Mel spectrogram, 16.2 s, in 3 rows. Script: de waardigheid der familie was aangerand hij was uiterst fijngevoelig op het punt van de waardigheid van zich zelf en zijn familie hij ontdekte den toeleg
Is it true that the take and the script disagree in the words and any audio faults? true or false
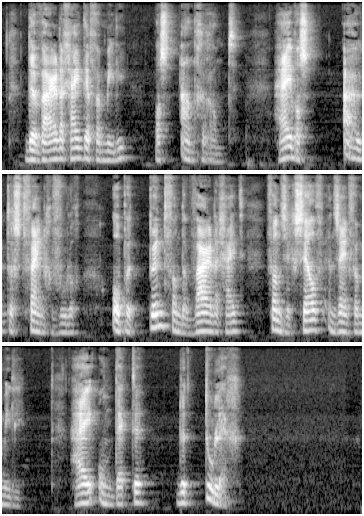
false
